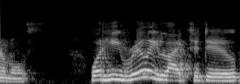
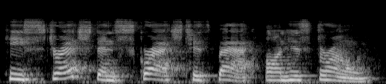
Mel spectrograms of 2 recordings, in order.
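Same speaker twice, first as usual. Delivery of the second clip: plain reading voice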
